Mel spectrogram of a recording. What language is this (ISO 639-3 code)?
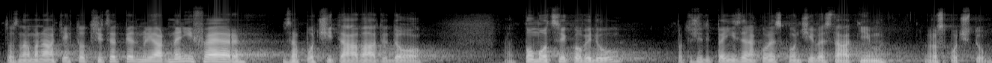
ces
